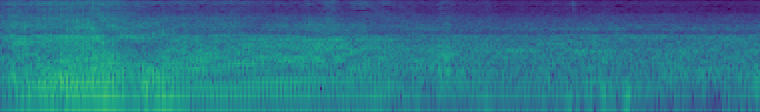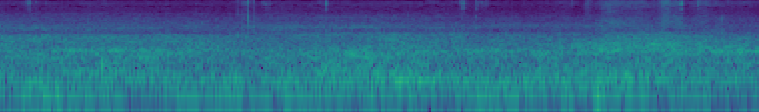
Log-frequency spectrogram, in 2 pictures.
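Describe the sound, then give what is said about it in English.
A moped carrying two men buzzes loudly at the start as they try to snatch a phone from a pedestrian's hand, its pitch sliding down as it pulls away, leaving a steady wash of street and traffic noise. “That was the moment two guys on a moped tried to steal my phone out of my hand.”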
